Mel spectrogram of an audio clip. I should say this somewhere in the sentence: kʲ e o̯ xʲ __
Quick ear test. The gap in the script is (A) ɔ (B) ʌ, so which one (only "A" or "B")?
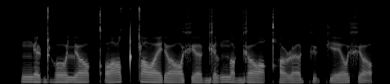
A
